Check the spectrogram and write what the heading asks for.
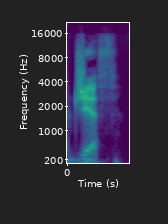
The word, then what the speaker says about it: GIF: Okay, so honest to goodness, do you guys pronounce it GIF or Jiff? I pronounce it like it's supposed to be pronounced. GIF. Which is GIF. Because it has a G, not a J.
